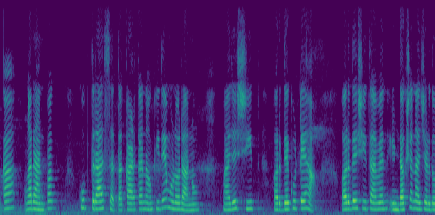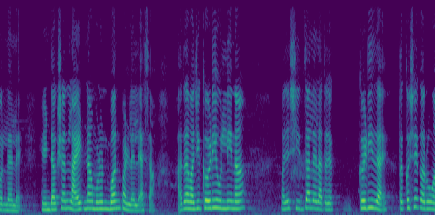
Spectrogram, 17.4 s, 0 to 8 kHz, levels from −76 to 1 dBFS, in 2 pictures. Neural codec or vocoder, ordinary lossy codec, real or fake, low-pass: none; none; real; none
